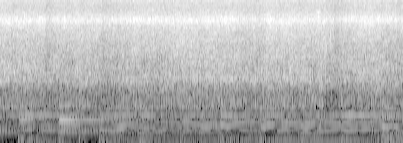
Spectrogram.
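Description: Raw chicken pieces sizzling steadily in hot oil and ginger-garlic paste on a flat tawa, stirred with a wooden spatula. Background music plays with held notes.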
